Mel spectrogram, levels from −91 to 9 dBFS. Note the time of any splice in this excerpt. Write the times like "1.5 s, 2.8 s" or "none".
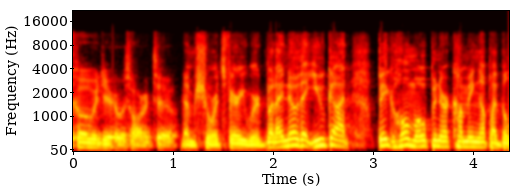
1.1 s

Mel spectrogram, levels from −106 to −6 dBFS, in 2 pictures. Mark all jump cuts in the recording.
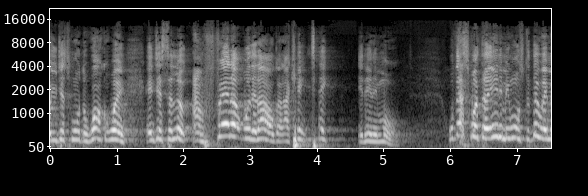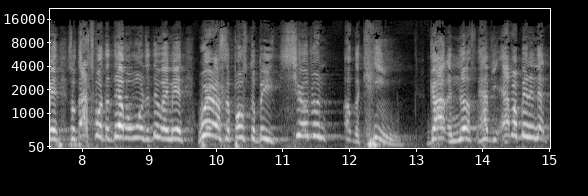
9.7 s, 13.1 s

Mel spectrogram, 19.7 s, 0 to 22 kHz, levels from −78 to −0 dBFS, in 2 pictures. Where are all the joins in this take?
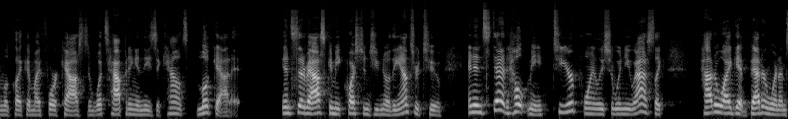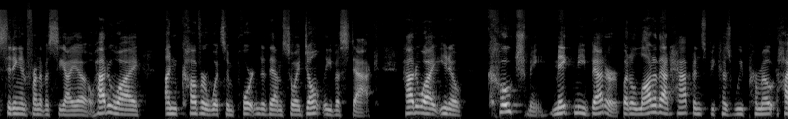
2.3 s

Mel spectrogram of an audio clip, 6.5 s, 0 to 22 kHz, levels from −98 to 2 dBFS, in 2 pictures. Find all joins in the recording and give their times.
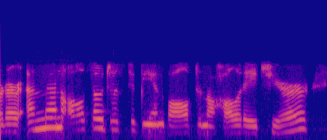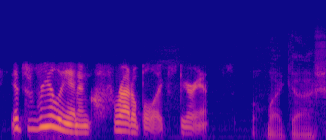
5.6 s

